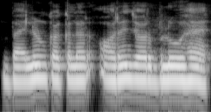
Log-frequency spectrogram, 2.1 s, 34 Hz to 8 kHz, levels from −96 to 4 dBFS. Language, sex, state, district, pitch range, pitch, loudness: Hindi, male, Jharkhand, Garhwa, 155-165 Hz, 160 Hz, -12 LUFS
